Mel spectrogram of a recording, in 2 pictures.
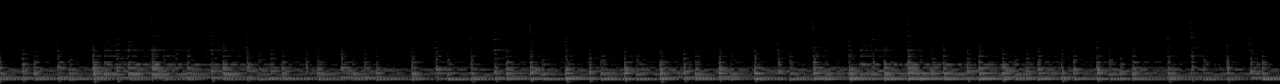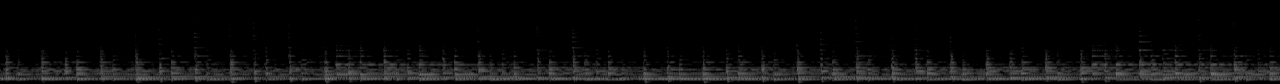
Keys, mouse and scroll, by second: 0.2 click, 2.6 click, 3.8 scroll down 1, 4.2-4.9 shift+middle drag, 4.9 shift+scroll down 1, 5.1-6.1 scroll up 2, 6.1 scroll up 1, 6.1 click, 9.2 click, 9.6-10.3 scroll down 2, 10.3 shift+middle click, 10.3-11.0 scroll down 4, 11.5 scroll down 2, 12.1-13.9 shift+middle drag, 12.1 scroll down 1, 13.4-14.2 scroll up 7, 14.4-16.0 drag, 16.0-16.5 scroll down 5, 16.5-17.0 shift+middle drag, 17.0-17.3 scroll down 1, 17.3 s, 21.4 click, 22.5 scroll up 5, 23.1 scroll up 1, 23.2-23.7 shift+middle drag, 24.7-25.6 drag.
